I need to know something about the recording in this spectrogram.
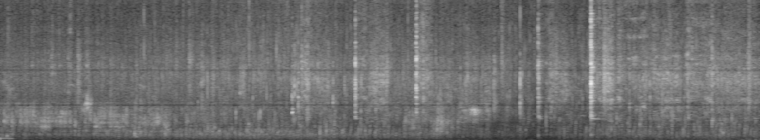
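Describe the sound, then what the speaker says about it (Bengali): Silver carp fish curry gravy bubbling at a steady boil in a cooking pot, a continuous close simmering hiss with scattered pops and a few sharper clinks, no voices over it. "ঝোলটা ফুটে উঠেছে"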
